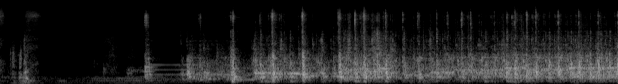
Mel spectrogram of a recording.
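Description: Computerized sewing machine free-motion stitching (thread painting), starting about two seconds in and running steadily at speed with a rapid needle clatter.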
